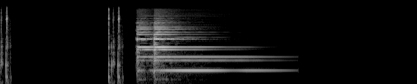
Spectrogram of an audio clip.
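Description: Subscribe-button sound effect: a mouse click, two quick clicks about a second in, then a bright notification-bell ding that rings and fades over about a second and a half.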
